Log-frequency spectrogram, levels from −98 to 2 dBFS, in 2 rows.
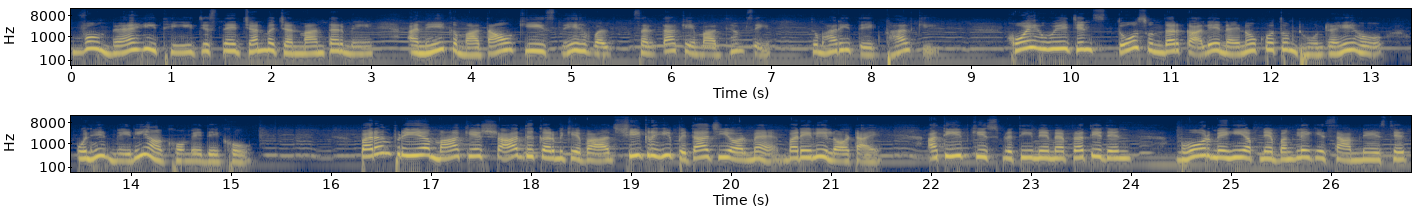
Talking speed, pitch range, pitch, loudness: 150 wpm, 210-295 Hz, 255 Hz, -21 LUFS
